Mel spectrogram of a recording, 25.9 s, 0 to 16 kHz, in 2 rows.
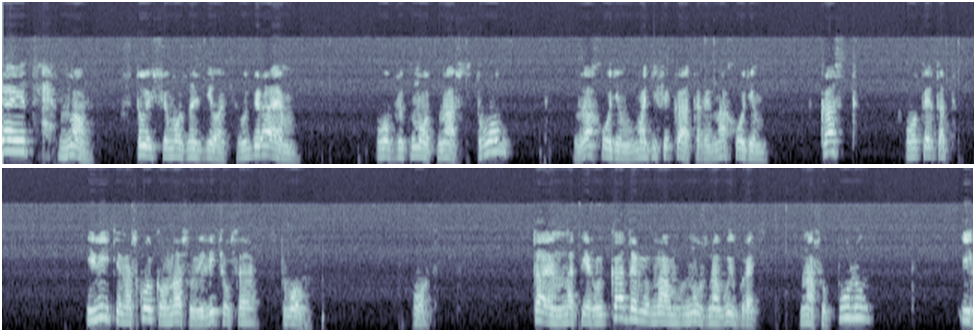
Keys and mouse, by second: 4.5 click, 6.2 click, 8.6 click, 9.5-13.0 drag, 14.5 shift+middle click, 17.1 space, 20.9 click, 22.5-23.6 drag.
